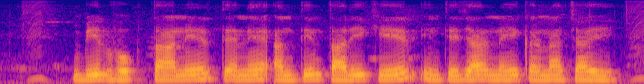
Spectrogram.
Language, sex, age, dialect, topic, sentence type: Magahi, male, 18-24, Northeastern/Surjapuri, banking, statement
